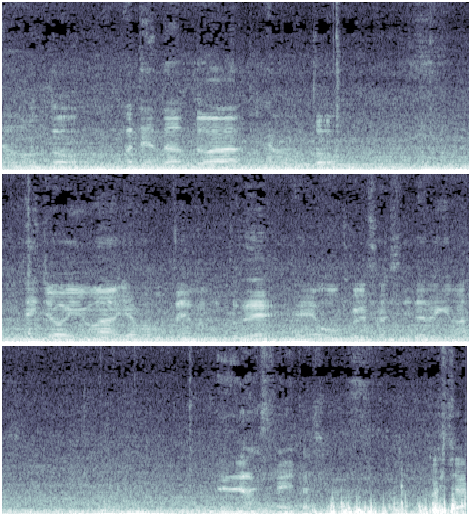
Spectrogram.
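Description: Mazda Bongo van heard from inside the cab while driving: a steady low rumble of engine and road noise, with a faint voice now and then.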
